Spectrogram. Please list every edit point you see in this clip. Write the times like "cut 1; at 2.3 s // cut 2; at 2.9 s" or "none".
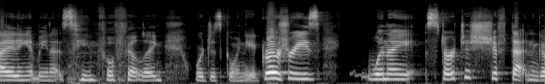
cut 1; at 3.3 s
